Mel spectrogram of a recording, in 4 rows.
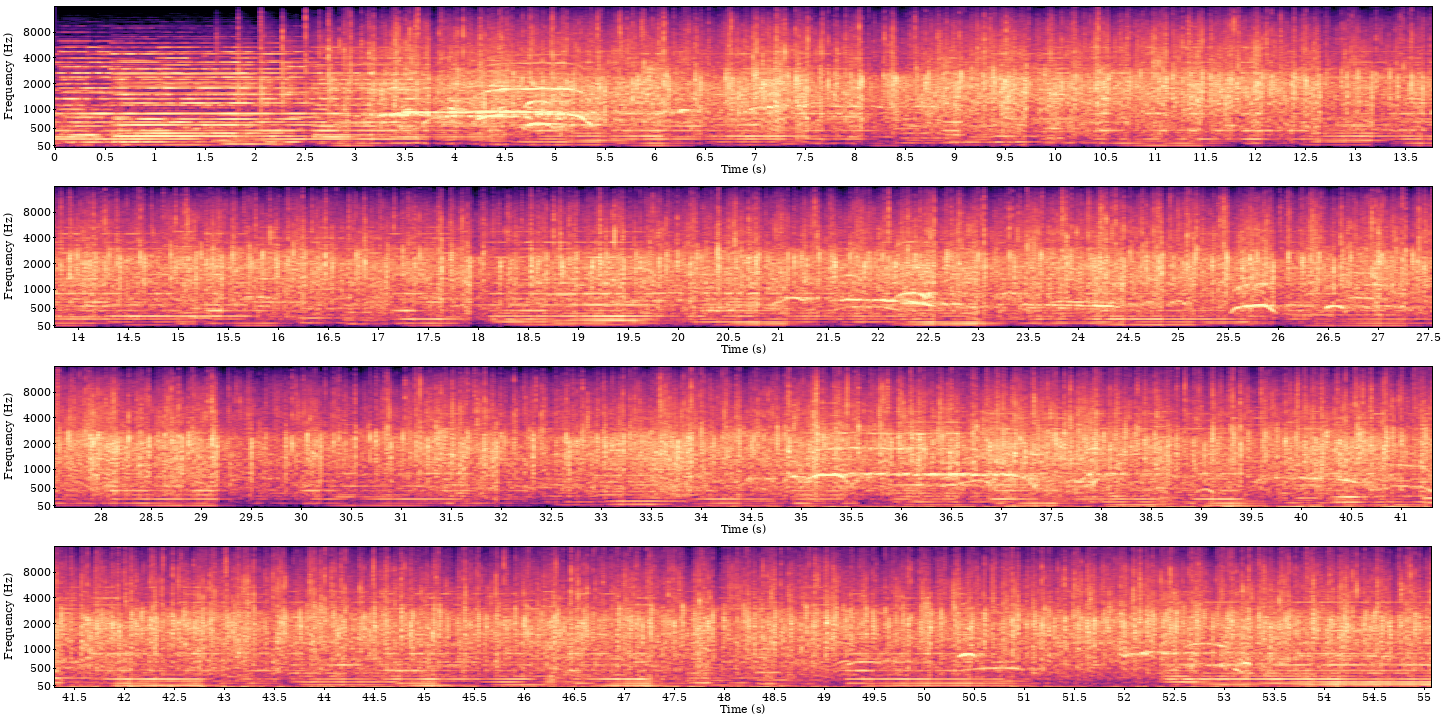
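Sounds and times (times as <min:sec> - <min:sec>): audience clapping: 0:01.1 - 0:55.0.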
